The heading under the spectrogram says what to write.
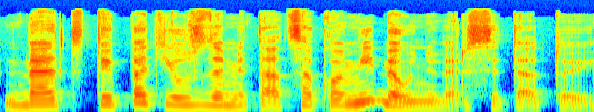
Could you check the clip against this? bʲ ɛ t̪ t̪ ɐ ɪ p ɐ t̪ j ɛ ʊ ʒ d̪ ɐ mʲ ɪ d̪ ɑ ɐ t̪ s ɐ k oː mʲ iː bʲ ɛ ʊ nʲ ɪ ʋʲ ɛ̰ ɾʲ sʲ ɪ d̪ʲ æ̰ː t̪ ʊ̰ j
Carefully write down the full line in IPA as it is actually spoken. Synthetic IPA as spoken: bʲ ɛ t̪ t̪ ɐ ɪ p ɐ t̪ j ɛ ʊ z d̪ ɐ mʲ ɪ t̪ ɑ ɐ t̪ s ɐ k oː mʲ iː bʲ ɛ ʊ nʲ ɪ ʋʲ ɛ̰ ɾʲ sʲ ɪ t̪ʲ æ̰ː t̪ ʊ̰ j

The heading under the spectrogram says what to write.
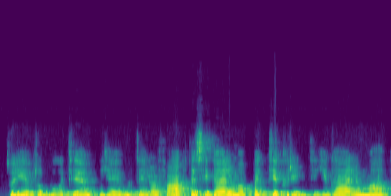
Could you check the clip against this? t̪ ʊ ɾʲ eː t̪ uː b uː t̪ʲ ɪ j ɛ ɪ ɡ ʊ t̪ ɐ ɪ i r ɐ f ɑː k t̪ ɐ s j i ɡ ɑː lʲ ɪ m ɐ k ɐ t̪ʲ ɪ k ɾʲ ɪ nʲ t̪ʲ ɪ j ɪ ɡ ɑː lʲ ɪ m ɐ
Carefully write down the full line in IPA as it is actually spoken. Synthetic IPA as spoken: t̪ ʊ ɾʲ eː t̪ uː b uː t̪ʲ ɪ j ɛ ɪ ɡ ʊ t̪ ɐ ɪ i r ɐ f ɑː k t̪ ɐ s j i ɡ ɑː lʲ ɪ m ɐ p ɐ t̪ʲ ɪ k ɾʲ ɪ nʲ t̪ʲ ɪ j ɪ ɡ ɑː lʲ ɪ m ɐ

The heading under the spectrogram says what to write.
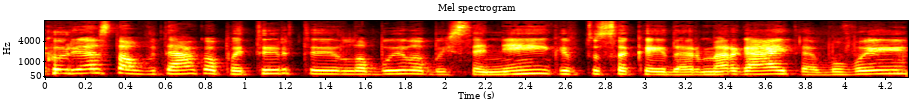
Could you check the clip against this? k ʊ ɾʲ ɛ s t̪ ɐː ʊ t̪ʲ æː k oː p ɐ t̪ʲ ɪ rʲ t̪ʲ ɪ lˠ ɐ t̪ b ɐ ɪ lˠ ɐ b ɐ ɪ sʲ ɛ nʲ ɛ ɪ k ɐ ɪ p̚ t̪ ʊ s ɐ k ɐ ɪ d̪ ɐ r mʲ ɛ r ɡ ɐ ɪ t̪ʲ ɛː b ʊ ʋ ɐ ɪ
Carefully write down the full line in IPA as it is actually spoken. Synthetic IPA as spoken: k ʊ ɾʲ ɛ s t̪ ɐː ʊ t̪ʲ æː k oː p ɐ t̪ʲ ɪ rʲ t̪ʲ ɪ lˠ ɐ b ɐ ɪ lˠ ɐ b ɐ ɪ sʲ ɛ nʲ ɛ ɪ k ɐ ɪ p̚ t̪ ʊ s ɐ k ɐ ɪ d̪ ɐ r mʲ ɛ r ɡ ɐ ɪ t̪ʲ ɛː b ʊ ʋ ɐ ɪ

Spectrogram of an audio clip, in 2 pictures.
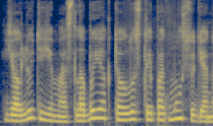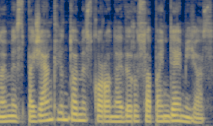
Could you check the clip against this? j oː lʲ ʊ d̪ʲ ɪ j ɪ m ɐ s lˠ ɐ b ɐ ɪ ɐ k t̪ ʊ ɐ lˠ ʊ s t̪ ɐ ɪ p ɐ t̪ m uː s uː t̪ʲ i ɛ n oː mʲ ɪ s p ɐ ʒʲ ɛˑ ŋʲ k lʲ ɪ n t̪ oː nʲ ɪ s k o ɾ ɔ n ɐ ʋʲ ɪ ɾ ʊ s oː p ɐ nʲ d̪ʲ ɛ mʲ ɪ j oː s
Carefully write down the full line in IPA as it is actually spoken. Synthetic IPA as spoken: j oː lʲ ʊ d̪ʲ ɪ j ɪ m ɐ s lˠ ɐ b ɐ ɪ ɐ k t̪ ʊ ɐ lˠ ʊ s t̪ ɐ ɪ p ɐ t̪ m uː s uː d̪ʲ i ɛ n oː mʲ ɪ s p ɐ ʒʲ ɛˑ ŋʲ k lʲ ɪ n t̪ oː mʲ ɪ s k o ɾ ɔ n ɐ ʋʲ ɪ ɾ ʊ s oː p ɐ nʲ d̪ʲ ɛ mʲ ɪ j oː s

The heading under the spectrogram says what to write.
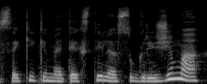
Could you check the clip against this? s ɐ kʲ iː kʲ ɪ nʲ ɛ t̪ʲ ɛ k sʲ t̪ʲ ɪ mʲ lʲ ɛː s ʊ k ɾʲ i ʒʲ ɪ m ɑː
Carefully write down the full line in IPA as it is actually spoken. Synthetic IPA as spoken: s ɐ kʲ iː kʲ ɪ mʲ ɛ t̪ʲ ɛ k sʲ t̪ʲ ɪ lʲ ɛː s ʊ ɡ ɾʲ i ʒʲ ɪ m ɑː

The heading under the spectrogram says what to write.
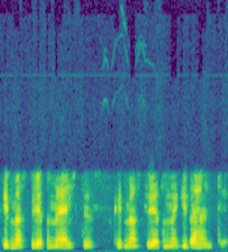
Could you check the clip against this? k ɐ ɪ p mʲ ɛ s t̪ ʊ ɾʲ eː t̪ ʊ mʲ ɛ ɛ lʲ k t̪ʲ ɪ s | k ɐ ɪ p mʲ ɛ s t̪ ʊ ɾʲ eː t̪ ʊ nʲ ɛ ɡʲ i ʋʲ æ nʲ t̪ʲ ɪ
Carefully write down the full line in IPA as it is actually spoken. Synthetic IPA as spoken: k ɐ ɪ p mʲ ɛ s t̪ ʊ ɾʲ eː t̪ ʊ mʲ ɛ ɛ lʲ k t̪ʲ ɪ s | k ɐ ɪ p mʲ ɛ s t̪ ʊ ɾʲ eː t̪ ʊ mʲ ɛ ɡʲ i ʋʲ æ nʲ t̪ʲ ɪ

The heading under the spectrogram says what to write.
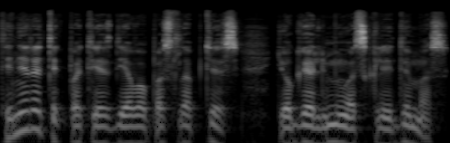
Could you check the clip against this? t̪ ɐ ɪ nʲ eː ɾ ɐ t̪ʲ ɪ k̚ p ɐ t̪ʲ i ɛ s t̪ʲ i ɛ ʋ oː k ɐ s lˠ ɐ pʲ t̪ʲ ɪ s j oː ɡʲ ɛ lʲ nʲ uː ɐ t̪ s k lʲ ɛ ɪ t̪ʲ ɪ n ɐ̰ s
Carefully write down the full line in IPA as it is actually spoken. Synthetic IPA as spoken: t̪ ɐ ɪ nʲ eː ɾ ɐ t̪ʲ ɪ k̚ p ɐ t̪ʲ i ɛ s d̪ʲ i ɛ ʋ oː p ɐ s lˠ ɐ pʲ t̪ʲ ɪ s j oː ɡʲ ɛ lʲ mʲ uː ɐ t̪ s k lʲ ɛ ɪ d̪ʲ ɪ m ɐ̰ s

